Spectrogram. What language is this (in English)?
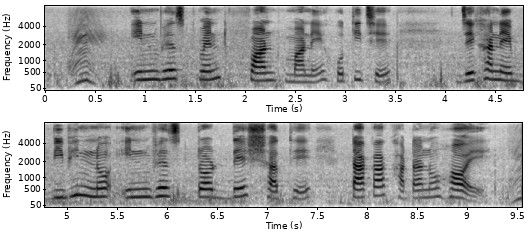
Bangla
